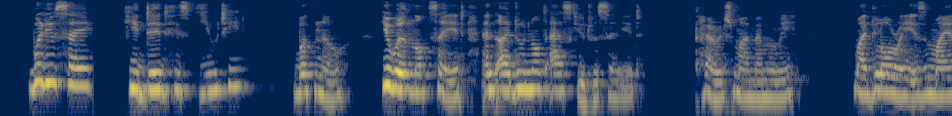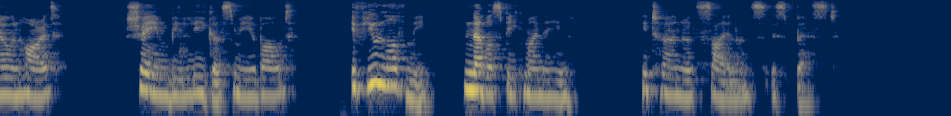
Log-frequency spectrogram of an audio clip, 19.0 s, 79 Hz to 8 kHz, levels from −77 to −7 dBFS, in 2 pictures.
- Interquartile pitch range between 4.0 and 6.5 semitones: Yes, average, 4.8 semitones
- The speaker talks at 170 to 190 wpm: No, average, 155 wpm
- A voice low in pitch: No, high, 190 Hz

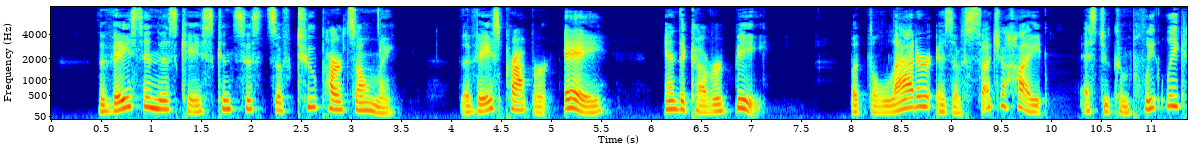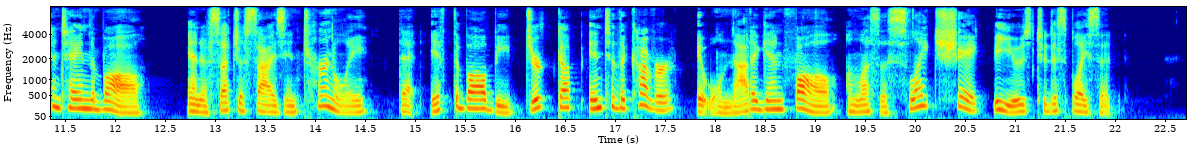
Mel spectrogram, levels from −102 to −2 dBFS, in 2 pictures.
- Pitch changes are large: Yes, wide, 7.1 semitones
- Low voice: No, medium, 160 Hz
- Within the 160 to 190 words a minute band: Yes, average, 165 wpm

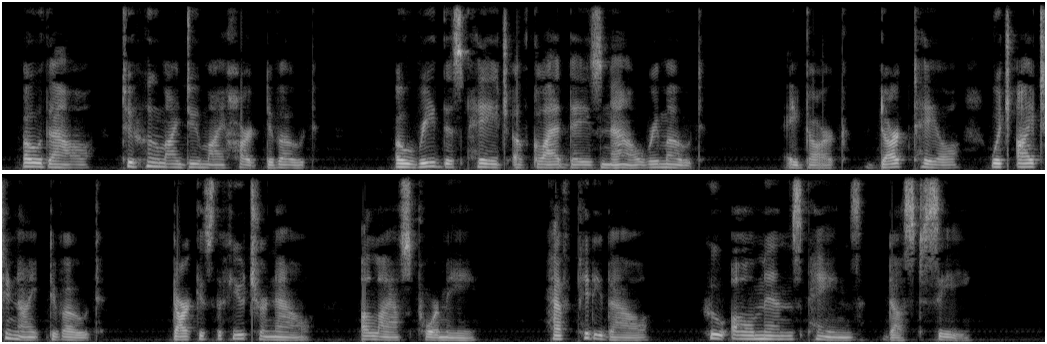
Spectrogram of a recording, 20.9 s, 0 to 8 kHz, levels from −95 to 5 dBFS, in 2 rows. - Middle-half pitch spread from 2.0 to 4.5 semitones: Yes, average, 4.1 semitones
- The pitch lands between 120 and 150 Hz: Yes, medium, 140 Hz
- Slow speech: Yes, slow, 125 wpm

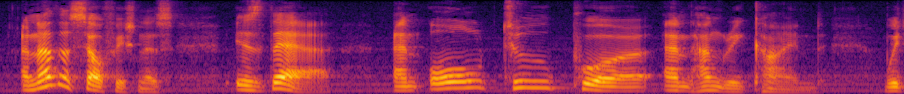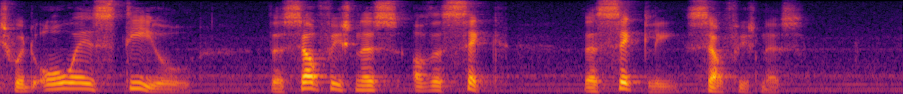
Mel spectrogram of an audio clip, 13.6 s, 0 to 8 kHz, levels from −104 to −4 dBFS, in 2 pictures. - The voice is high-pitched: No, medium, 140 Hz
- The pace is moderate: No, slow, 100 wpm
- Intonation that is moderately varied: No, wide, 7.9 semitones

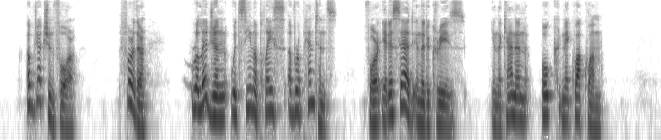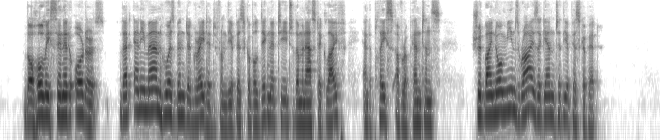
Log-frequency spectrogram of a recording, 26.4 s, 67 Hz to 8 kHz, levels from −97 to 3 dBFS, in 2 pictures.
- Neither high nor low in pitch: Yes, medium, 145 Hz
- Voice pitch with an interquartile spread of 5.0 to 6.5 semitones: Yes, average, 5.3 semitones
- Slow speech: Yes, slow, 125 wpm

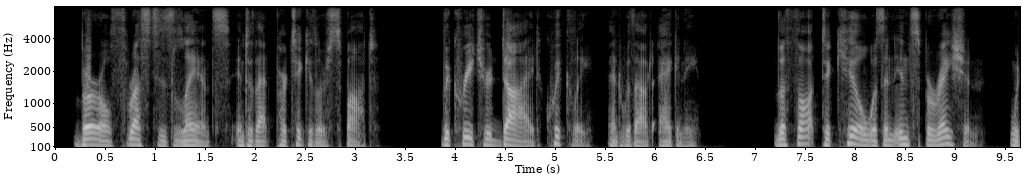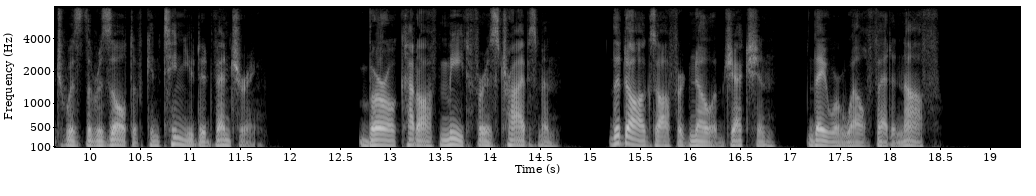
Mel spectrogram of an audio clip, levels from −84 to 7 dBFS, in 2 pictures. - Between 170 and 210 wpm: No, average, 145 wpm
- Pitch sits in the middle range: No, low, 110 Hz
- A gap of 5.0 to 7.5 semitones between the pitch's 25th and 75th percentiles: No, average, 3.4 semitones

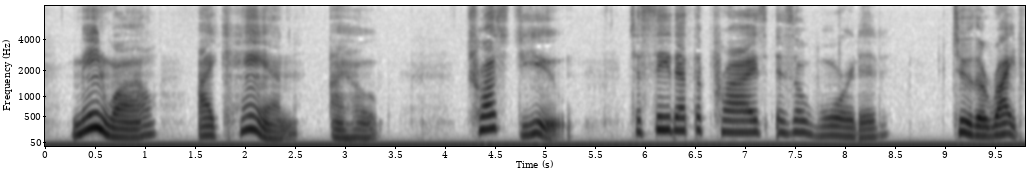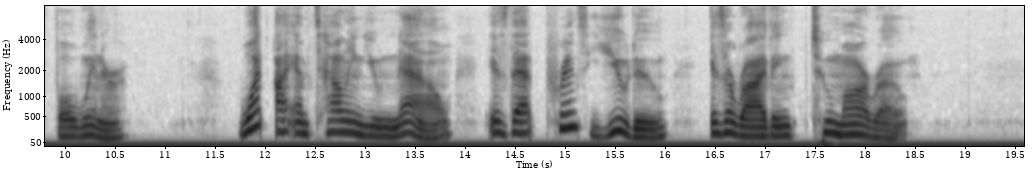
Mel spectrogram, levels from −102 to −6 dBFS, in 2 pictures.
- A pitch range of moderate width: No, wide, 6.5 semitones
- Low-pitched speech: No, medium, 170 Hz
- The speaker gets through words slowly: Yes, slow, 100 wpm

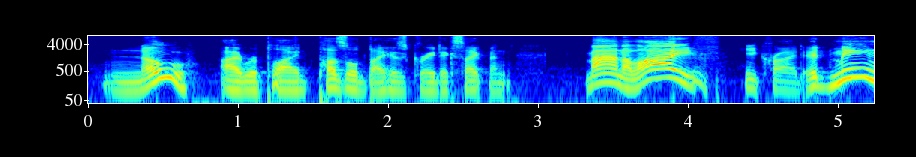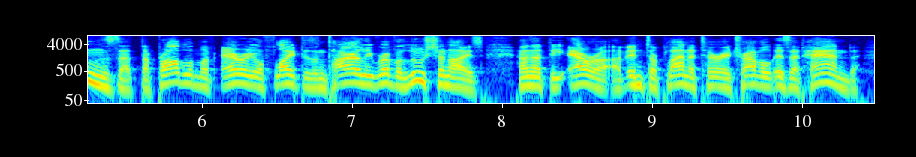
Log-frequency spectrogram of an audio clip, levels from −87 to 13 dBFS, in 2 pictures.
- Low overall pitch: No, medium, 160 Hz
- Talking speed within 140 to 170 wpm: No, average, 190 wpm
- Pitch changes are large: Yes, wide, 7.5 semitones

